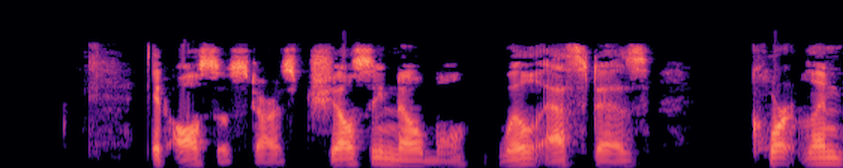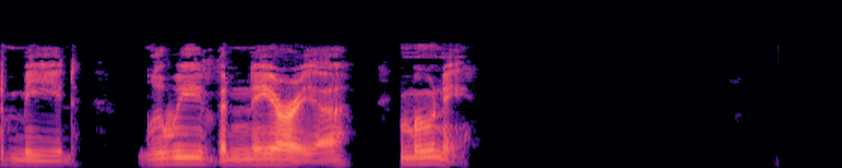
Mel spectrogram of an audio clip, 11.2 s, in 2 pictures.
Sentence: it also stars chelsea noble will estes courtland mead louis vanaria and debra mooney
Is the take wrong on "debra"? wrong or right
wrong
